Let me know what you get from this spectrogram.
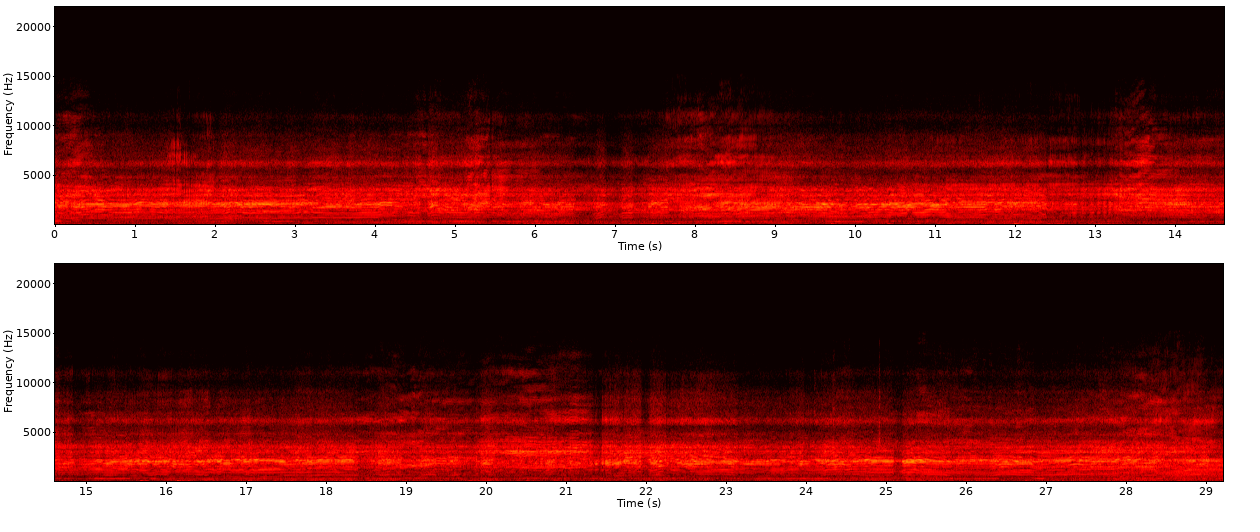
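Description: Motocross motorcycle engine heard from the rider's helmet camera, revving up and dropping back over and over as the bike races along the track. Wind hisses on the microphone throughout.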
